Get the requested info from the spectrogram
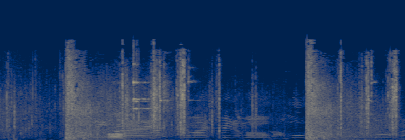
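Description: Two loud artillery shell explosions in a war drama's soundtrack, one under a second in and another about three seconds in, each sudden with a rumbling tail, with voices in between.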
